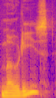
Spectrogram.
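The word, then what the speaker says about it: Modys: nice to have unique last name uh like modies that's m o d Ys um often misspelled and mispronounced but uniquely spelled it is it's one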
